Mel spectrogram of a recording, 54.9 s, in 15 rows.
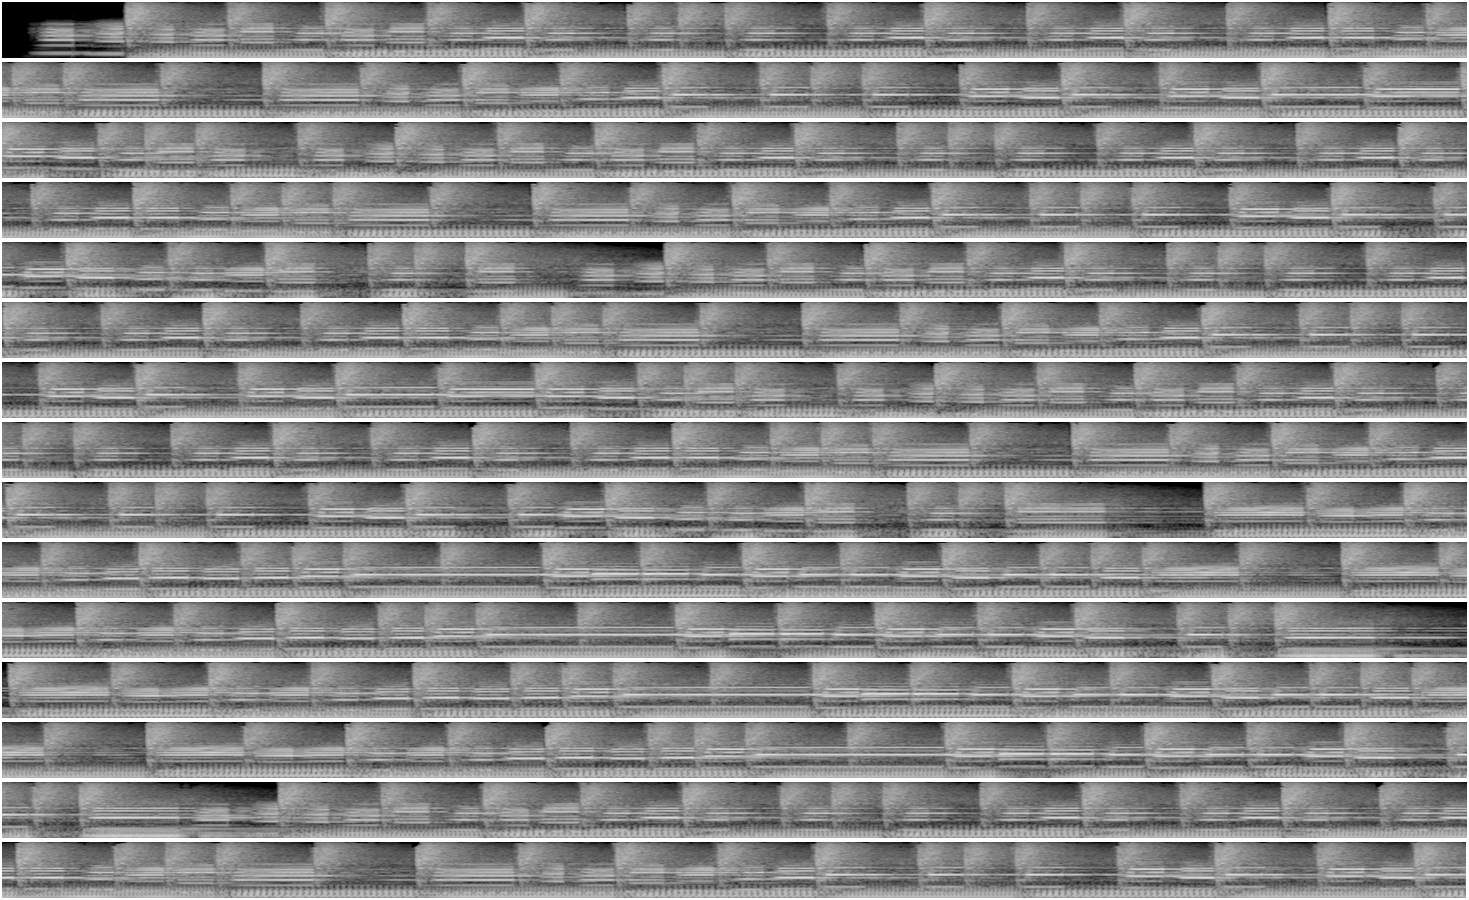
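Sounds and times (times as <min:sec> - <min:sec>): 
polka music: 0:00.1 - 0:54.9.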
